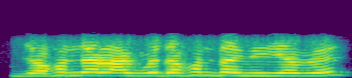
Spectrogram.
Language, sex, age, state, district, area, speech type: Bengali, female, 30-45, West Bengal, Uttar Dinajpur, urban, conversation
